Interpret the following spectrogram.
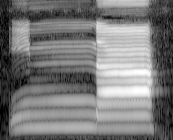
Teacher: اِنَّا میں نون مشدد ہے، اور نون مشدد پر ہمیشہ غنہ ہوتا ہے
